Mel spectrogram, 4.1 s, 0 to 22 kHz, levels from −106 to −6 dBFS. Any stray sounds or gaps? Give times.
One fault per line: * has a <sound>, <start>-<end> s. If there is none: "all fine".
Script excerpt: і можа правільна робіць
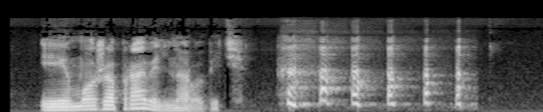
* has a laugh, 2.1-3.6 s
